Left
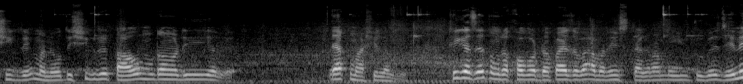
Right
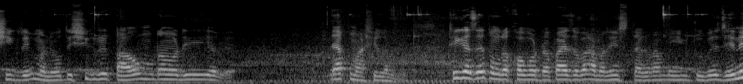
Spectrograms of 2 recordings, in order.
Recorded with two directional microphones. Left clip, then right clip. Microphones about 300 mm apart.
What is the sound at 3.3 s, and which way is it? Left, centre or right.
Speech, centre.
